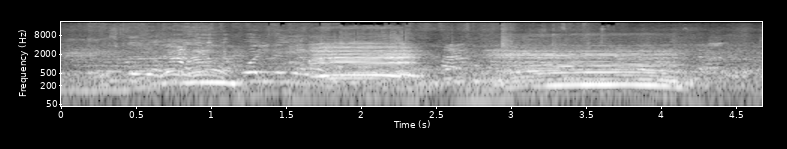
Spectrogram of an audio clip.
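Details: Cows with calves at the Ambari livestock market, Dinajpur, Bangladesh, March 6, 2026: several short and longer tonal moos overlapping, one higher strained call in the middle, over steady market chatter.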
